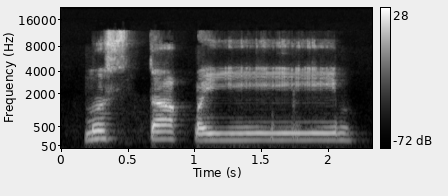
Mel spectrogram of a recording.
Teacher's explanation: قاف جو ہے حروف مستعلیہ ہے تو ہم اس کو موٹا پڑھیں گے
